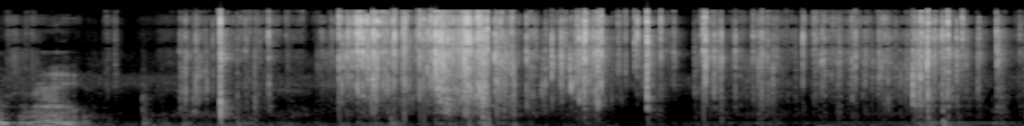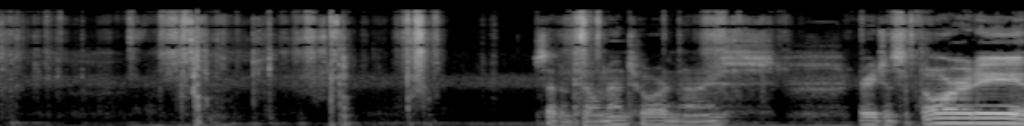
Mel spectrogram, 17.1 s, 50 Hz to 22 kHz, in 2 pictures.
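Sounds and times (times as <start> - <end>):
foil wrapper crinkling: 1.5 - 8.6.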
